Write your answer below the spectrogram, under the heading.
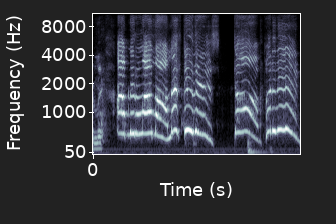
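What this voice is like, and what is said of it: Silly character voice. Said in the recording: “I do all the silly voices ... I do a voice for Lala's private parts, Little Lala”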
